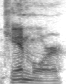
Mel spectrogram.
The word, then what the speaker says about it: Canmore: of that I think your your time in Canmore and am I pronouncing that correctly yeah it's perfect good so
